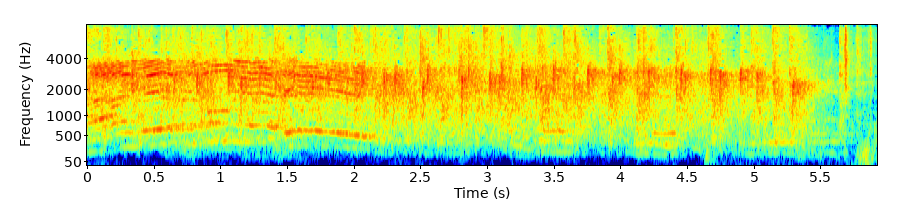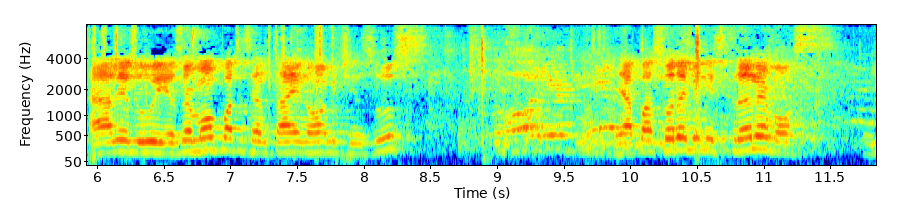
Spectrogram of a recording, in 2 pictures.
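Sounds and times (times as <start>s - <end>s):
audience applauding: 0.0s - 5.8s
speech: 6.0s - 11.8s.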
